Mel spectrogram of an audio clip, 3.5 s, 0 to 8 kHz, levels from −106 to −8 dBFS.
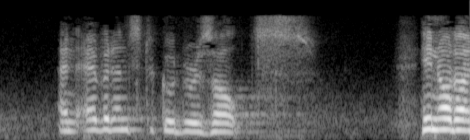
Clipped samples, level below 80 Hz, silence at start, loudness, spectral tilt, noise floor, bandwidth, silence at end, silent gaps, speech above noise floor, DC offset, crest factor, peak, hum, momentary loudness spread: under 0.1%; -66 dBFS; 0.45 s; -27 LUFS; -10.5 dB/octave; -65 dBFS; 5.8 kHz; 0 s; none; 41 dB; under 0.1%; 20 dB; -8 dBFS; none; 22 LU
